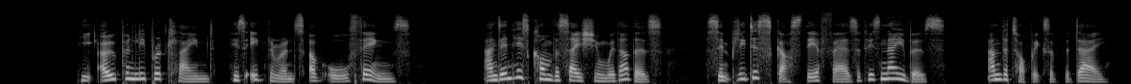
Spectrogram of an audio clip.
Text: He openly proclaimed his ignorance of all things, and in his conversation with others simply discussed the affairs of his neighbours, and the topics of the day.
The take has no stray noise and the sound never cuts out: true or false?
true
